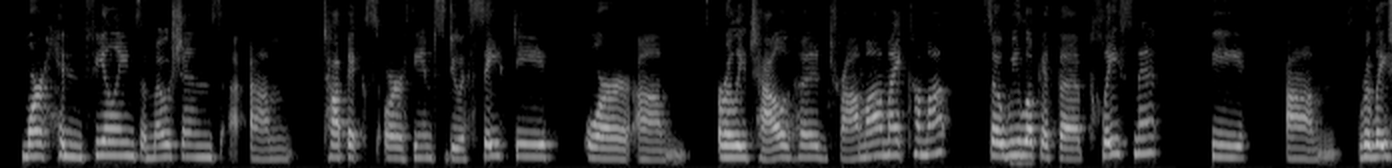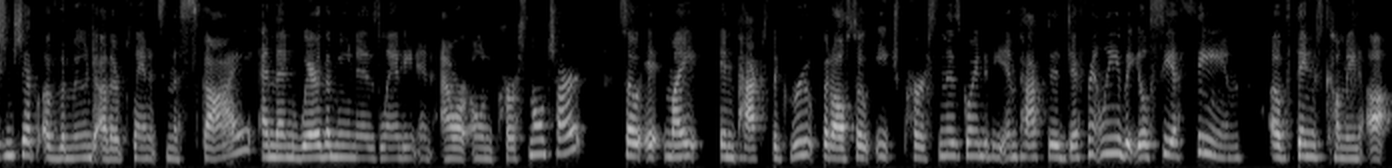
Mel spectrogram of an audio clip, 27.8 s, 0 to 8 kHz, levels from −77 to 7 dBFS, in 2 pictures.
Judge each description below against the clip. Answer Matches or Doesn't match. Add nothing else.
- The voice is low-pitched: Doesn't match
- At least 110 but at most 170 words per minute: Matches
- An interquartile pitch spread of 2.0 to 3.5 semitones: Matches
